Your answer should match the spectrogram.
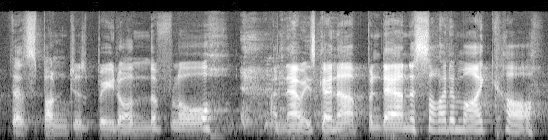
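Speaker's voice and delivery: laughing, dismayed dad watching his car; half-laughing despair over the car; mock horror. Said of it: "it's like".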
